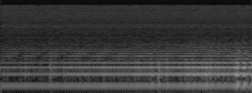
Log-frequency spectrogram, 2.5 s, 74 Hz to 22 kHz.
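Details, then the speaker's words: About 10 V of hum ripple on a roughly 240–250 V supply, read on the oscilloscope, gives a steady low buzzy drone through the amp; an old filter cap is present and the owner suspects the power supply, which needs better filtering. "it's sitting around now instead of the uh the hum being in the probably almost double triple that we're in the 10 volt range so we're talking it's about 10 volts of hum"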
